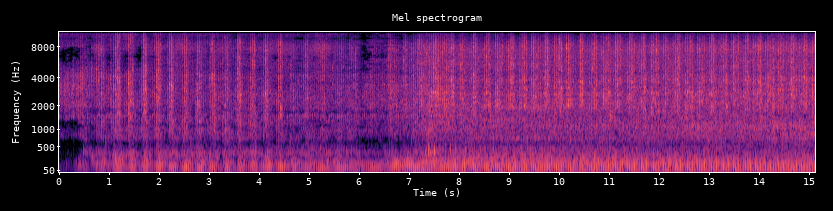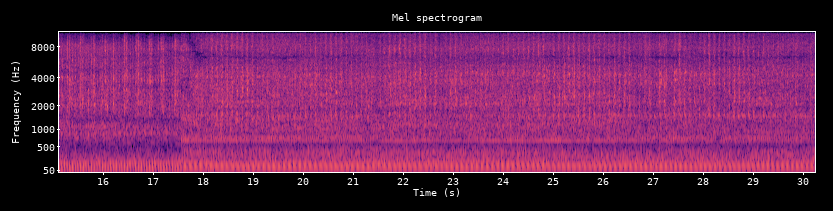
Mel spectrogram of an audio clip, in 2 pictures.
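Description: Diesel engine of a homemade tracked rice-hauling vehicle chugging under the load of about fifty sacks of rice as it crawls through a wet paddy. The pulsing engine note gets louder about seven seconds in, then turns to a steadier, even hum about two-thirds of the way through.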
